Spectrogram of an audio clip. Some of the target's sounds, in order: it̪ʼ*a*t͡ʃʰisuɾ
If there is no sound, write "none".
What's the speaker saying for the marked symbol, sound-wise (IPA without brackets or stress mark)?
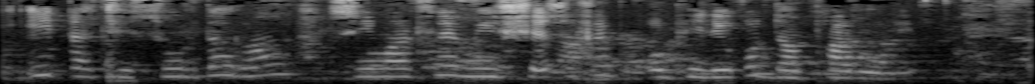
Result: a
